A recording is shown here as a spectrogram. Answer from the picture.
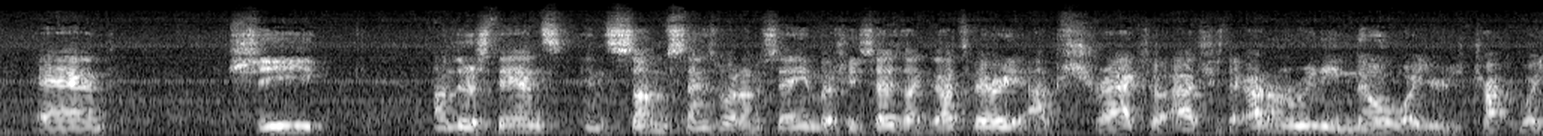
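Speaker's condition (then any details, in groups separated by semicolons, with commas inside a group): No condition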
